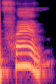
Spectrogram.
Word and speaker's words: fan: जैसे CAP, कैप, CAP, कैप, CAN, कैन, FAN, फैन, ठीक है ना।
